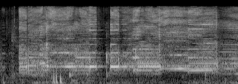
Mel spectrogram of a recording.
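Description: Music playing from the small built-in speaker of a Bluetooth LED fidget spinner, with little bass and two brief drop-outs.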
